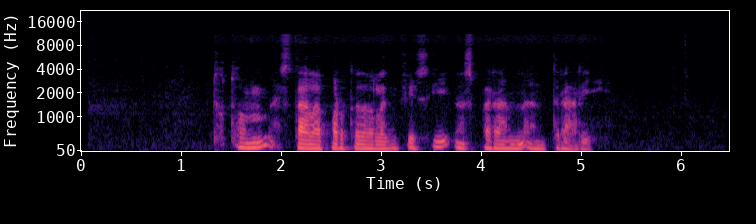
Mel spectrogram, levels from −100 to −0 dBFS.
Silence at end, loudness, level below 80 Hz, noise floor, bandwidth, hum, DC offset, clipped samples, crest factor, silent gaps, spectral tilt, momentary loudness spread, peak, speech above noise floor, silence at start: 1.4 s; -40 LUFS; -64 dBFS; -83 dBFS; 11 kHz; none; under 0.1%; under 0.1%; 24 dB; none; -8.5 dB/octave; 10 LU; -18 dBFS; 44 dB; 1.35 s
